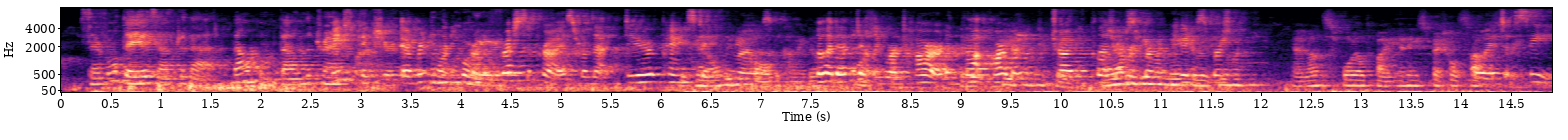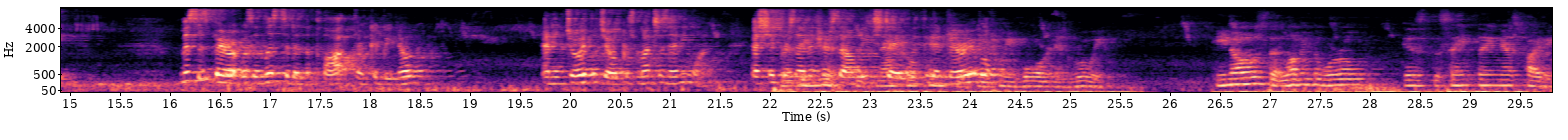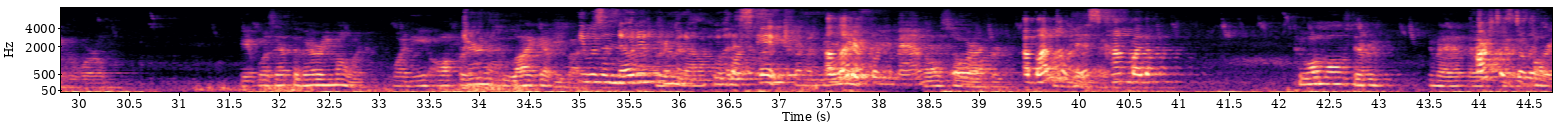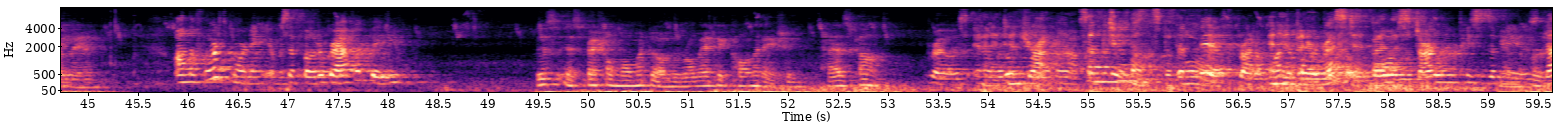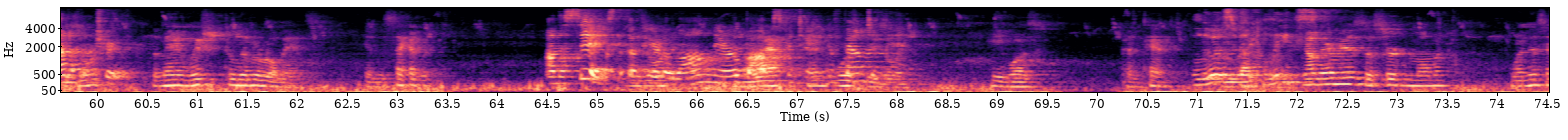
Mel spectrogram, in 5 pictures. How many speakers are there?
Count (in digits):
3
